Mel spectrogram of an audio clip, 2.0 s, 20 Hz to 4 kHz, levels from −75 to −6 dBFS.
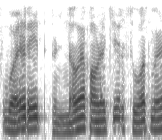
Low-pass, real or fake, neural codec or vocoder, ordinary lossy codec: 3.6 kHz; fake; vocoder, 22.05 kHz, 80 mel bands, WaveNeXt; none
